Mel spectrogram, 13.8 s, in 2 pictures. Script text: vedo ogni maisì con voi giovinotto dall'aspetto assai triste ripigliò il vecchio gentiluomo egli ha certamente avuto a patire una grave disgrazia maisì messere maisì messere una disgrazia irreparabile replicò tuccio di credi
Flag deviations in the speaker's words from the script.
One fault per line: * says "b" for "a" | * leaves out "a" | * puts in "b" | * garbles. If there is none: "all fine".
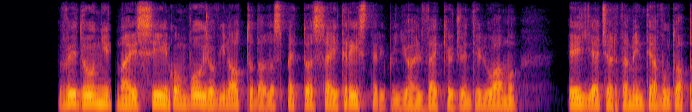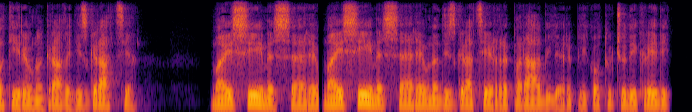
all fine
